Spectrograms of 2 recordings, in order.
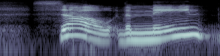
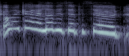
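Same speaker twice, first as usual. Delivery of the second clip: high, fast gushing fan voice; mock gushing; faster than usual. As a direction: squeal it like an overexcited fan. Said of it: "not fantastic and like".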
